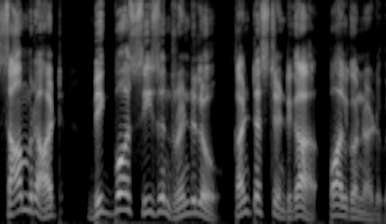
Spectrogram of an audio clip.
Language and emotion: Telugu, neutral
